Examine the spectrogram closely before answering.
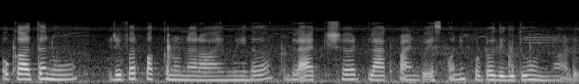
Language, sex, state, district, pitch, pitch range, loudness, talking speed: Telugu, female, Andhra Pradesh, Srikakulam, 210 Hz, 195-230 Hz, -19 LUFS, 125 wpm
